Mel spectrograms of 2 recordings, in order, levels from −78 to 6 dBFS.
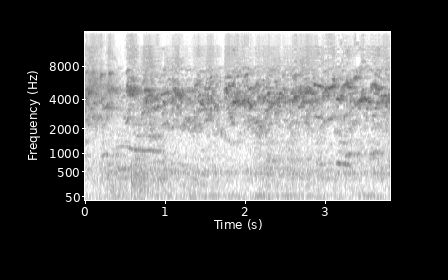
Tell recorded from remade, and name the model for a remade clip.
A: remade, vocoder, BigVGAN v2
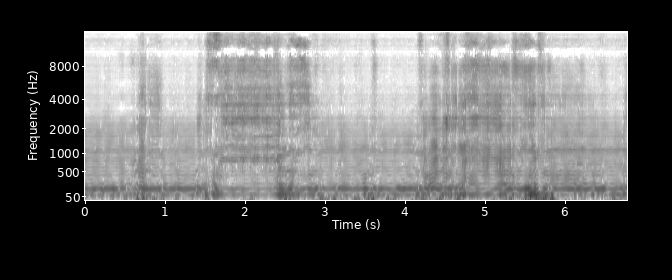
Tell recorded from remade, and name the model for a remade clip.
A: remade, vocoder, BigVGAN v2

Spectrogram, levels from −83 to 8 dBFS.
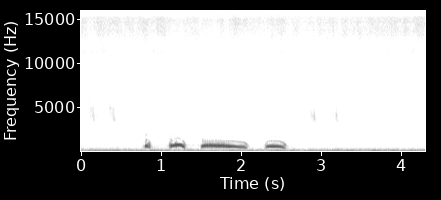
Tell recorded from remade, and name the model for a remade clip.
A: remade, vocoder, BigVGAN v2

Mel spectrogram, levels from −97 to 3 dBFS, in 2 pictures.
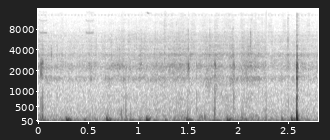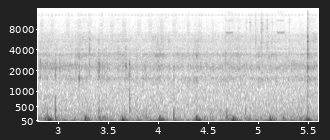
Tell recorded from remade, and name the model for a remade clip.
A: recorded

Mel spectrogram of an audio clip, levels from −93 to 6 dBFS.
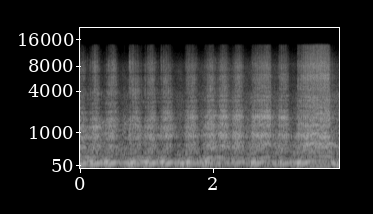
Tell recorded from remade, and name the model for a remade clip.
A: recorded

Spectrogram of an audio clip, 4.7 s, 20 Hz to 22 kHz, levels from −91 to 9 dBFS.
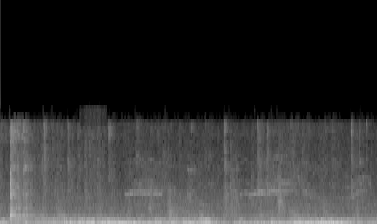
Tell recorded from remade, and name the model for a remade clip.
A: recorded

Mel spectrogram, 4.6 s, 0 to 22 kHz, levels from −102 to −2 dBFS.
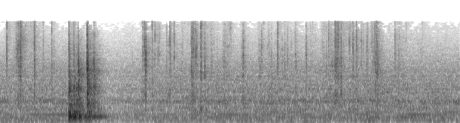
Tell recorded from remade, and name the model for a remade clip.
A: recorded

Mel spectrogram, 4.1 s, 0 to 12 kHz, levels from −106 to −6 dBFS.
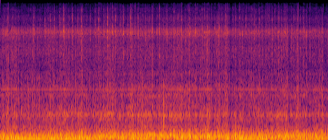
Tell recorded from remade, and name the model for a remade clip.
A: recorded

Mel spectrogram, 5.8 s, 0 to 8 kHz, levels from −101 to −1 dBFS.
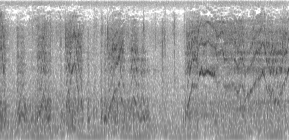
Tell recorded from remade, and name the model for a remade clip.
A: recorded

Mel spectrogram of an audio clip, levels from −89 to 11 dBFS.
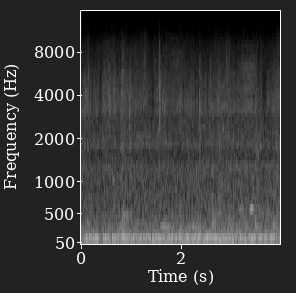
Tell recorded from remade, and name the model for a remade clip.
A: recorded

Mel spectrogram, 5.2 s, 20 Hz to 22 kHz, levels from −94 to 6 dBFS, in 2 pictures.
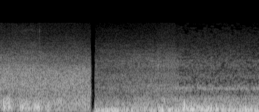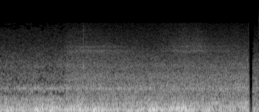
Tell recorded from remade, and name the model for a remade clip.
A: remade, vocoder, BigVGAN v2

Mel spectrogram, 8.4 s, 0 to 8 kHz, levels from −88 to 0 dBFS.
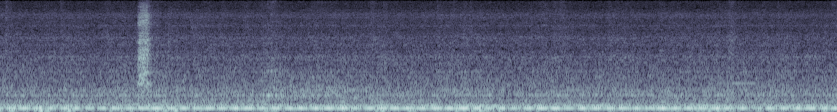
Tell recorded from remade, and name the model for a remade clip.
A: recorded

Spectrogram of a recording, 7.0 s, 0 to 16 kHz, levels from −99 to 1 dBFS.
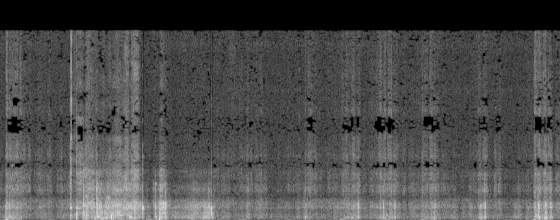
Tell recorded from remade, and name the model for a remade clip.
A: recorded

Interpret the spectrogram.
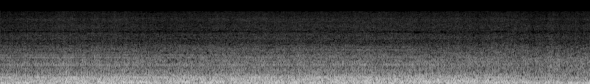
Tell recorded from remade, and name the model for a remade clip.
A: recorded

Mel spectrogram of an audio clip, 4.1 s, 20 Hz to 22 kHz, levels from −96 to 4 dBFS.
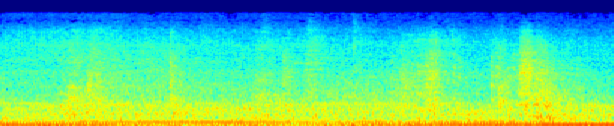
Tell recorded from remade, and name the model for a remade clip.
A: recorded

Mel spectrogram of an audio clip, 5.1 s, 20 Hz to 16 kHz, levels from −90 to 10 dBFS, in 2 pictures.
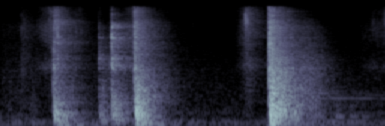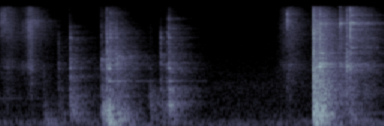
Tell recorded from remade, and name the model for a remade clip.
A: recorded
